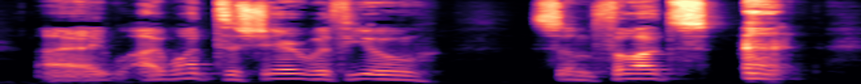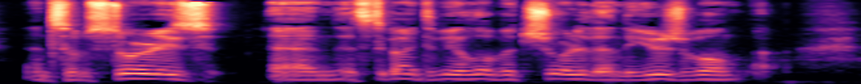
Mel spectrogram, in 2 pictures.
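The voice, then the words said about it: Sick-sounding voice. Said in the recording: “as you can hear in my voice. I'm a little bit under the weather”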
